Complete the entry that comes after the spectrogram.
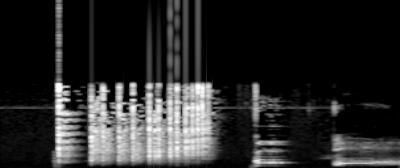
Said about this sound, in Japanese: はい、じゃあ、運命のサイコロタイム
